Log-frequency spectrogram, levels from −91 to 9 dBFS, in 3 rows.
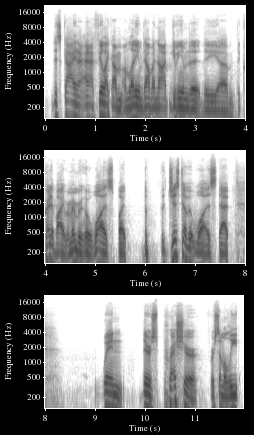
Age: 30-49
